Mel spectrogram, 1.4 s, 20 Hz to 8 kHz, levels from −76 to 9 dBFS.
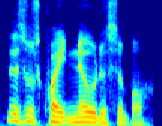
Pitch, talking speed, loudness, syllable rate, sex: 115 Hz, 175 wpm, -17 LUFS, 6.8 syllables/s, male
